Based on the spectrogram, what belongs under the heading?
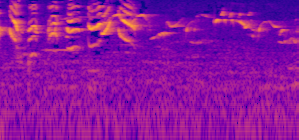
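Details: Oriental magpie-robin, known in Bengali as doyel, giving an unusual song: a fast jumble of high chirps and warbled notes for over a second, followed by thinner drawn-out whistles.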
